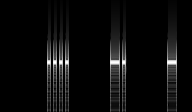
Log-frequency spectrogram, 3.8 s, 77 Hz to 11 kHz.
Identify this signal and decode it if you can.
Morse code, heard as a keyed tone, about 20 wpm, spaced as for 8 wpm, 700 Hz. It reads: HNT
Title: 145 Lesson 24e - Letter y - Three Characters 20wpm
